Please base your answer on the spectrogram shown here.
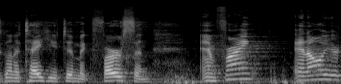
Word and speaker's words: McPherson: corrected visitors you know there's no fear in McPherson and so people who would come in and pronounce it McPherson would quickly be corrected and I just love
